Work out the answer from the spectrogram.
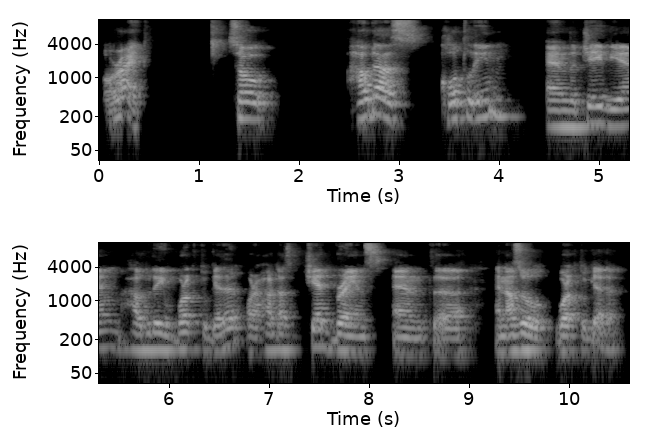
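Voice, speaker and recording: A man's voice: medium pitch, unhurried, fairly bright tone. Chatty Czech man in an echoey room. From Czech Republic. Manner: chatty, self-deprecating, frequent restarts. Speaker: product management director. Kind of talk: webinar presentation.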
